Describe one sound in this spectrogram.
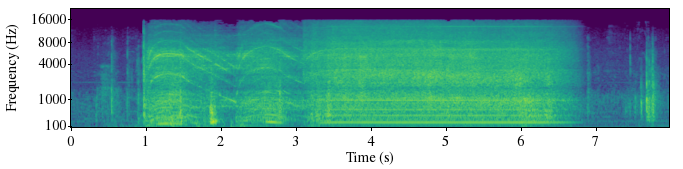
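A pressure washer motor runs loudly and water hisses in a strong spray.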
